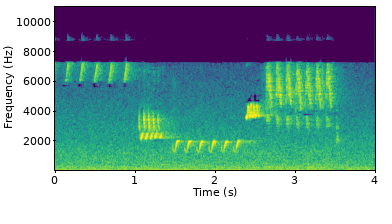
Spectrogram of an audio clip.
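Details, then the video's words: Nightingale song recorded in Makui Park, built from rapid repeated-note series: a thin high rattle, a fast buzzy trill, a run of six evenly spaced lower notes, then a loud bright trill of quickly repeated notes, over soft background hiss. "صدای بلبل خفن در پارک ماکوئی"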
